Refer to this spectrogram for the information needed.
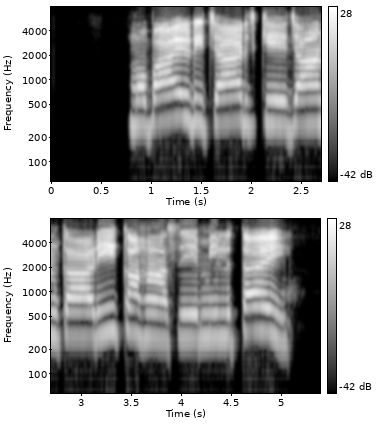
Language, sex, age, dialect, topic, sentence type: Magahi, female, 36-40, Western, banking, question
